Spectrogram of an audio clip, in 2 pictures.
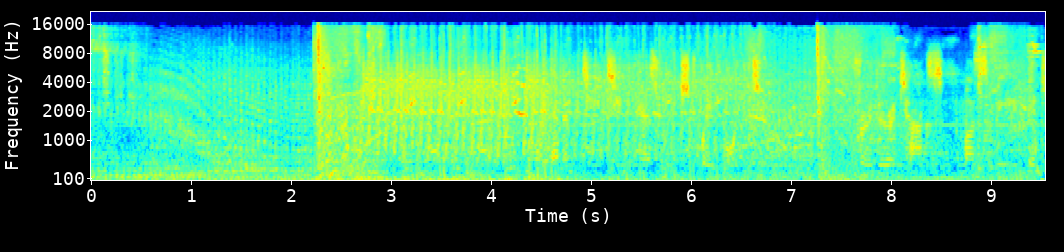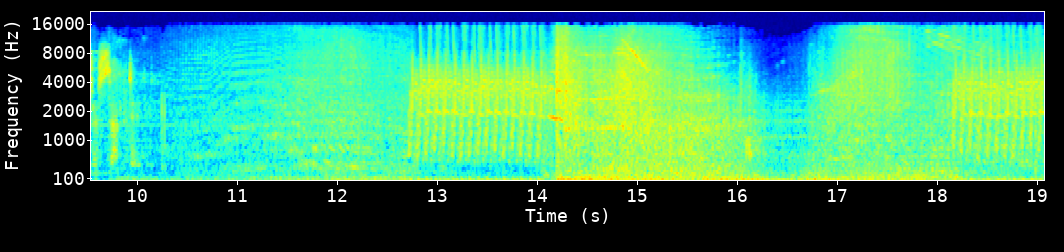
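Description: A starfighter's engines roar steadily.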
